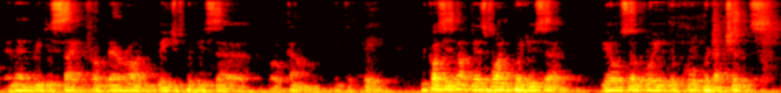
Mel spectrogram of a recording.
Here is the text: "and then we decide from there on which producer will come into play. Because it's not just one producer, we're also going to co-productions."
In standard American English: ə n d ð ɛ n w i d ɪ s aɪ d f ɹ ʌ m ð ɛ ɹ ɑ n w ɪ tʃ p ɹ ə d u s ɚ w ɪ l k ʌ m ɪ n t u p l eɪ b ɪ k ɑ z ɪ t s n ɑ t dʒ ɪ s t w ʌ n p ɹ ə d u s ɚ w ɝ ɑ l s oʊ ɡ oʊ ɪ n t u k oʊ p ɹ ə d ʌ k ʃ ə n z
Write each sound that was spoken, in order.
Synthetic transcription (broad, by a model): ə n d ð ɛ n w i d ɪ s aɪ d f ɹ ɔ m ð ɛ ɹ ɑ n w ɪ tʃ p ɹ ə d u s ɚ w ɪ l k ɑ m ɪ n t u p l eɪ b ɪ k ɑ s ɪ t s n ɑ t dʒ ɪ s t w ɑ n p ɹ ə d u s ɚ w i ɑ l s oʊ ɡ oʊ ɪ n t u k oʊ p ɹ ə d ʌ k ʃ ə n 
